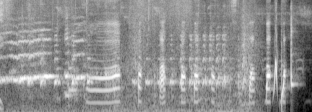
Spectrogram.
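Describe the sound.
A voice imitates a chicken: a few drawn-out, wavering squawks followed by a quick run of short, choppy clucks, fairly loud, with no talking.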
